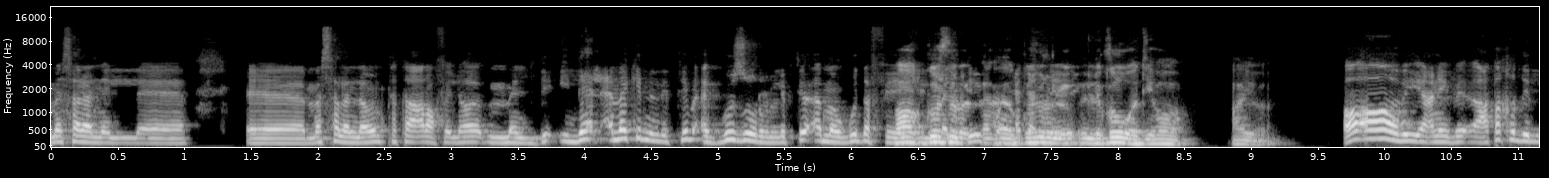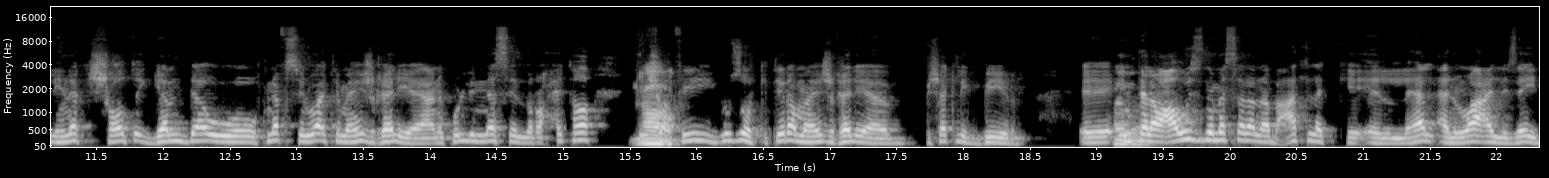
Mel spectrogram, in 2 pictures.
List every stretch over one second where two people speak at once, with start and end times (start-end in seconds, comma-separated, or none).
6.3-7.7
